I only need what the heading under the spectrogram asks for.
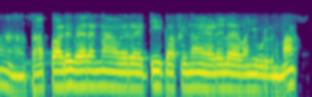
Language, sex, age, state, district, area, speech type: Tamil, male, 30-45, Tamil Nadu, Tiruvarur, rural, conversation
